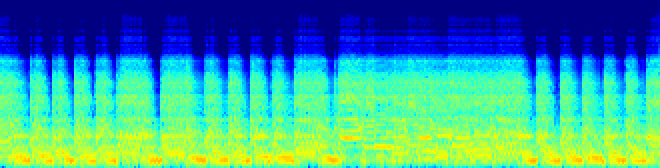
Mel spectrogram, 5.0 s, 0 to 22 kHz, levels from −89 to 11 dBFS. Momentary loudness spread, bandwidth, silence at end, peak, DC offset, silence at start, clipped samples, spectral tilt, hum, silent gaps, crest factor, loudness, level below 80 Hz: 0 LU; 9.6 kHz; 0 s; -14 dBFS; under 0.1%; 0 s; under 0.1%; -6.5 dB/octave; none; none; 10 dB; -24 LUFS; -48 dBFS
